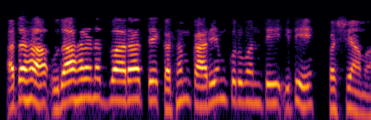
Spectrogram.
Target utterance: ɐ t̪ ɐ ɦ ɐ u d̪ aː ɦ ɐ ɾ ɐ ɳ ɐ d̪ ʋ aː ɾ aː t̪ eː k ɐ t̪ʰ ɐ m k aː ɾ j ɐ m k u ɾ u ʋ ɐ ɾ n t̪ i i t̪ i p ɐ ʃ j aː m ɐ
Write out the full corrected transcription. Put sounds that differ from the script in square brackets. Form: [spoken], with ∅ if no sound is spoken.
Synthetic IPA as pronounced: ɐ t̪ ɐ ɦ ɐ u d̪ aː ɦ ɐ ɾ ɐ ɳ ɐ d̪ ʋ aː ɾ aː t̪ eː k ɐ t̪ʰ ɐ m k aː ɾ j ɐ m k u ɾ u ʋ ɐ [∅] n t̪ i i t̪ i p ɐ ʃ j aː m ɐ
